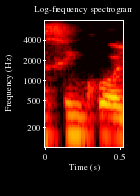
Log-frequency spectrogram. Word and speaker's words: Tsinghua: टी इसमें silent है, इसे पढ़ते हैं सिंखुआ यूनिवर्सिटी।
